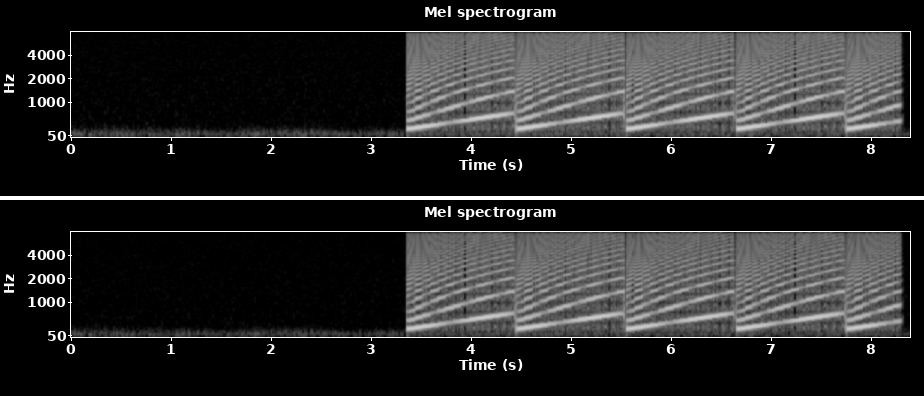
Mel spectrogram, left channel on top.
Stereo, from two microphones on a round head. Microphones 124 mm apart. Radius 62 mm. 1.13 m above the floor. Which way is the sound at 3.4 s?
5° left (ahead or behind).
